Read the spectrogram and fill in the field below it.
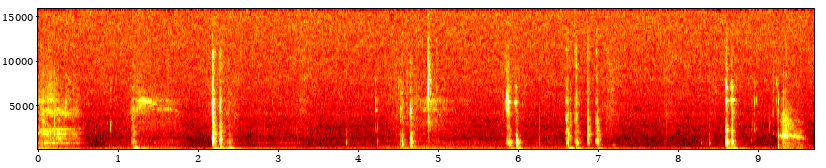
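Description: Quiet typing on a computer keyboard, scattered bursts of close key clicks and taps with pauses between them and no talking.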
